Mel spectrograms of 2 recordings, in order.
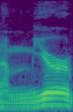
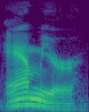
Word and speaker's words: Amur: I call it an amure maple. I've heard it pronounced as an amure maple. Let's just go with amure for now, though.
